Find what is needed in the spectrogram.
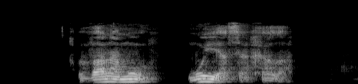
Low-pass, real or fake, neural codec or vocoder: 7.2 kHz; real; none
